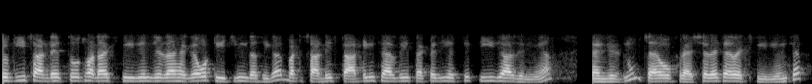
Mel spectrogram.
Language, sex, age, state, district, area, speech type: Punjabi, male, 30-45, Punjab, Ludhiana, urban, conversation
